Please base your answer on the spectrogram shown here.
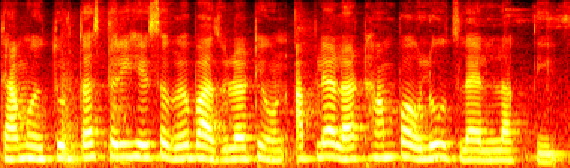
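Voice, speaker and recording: A woman voicing a calm, level-headed young man who reasons with his friends. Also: on the high side, fast, slight background noise, close to an everyday voice. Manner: reasoning, reassuring.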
